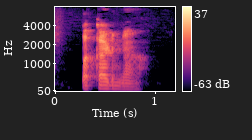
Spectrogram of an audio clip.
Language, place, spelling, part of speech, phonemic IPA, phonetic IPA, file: Hindi, Delhi, पकड़ना, verb, /pə.kəɽ.nɑː/, [pɐ.kɐɽ.näː], LL-Q1568 (hin)-पकड़ना.wav
- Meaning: 1. to hold 2. to seize 3. to catch 4. to clutch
